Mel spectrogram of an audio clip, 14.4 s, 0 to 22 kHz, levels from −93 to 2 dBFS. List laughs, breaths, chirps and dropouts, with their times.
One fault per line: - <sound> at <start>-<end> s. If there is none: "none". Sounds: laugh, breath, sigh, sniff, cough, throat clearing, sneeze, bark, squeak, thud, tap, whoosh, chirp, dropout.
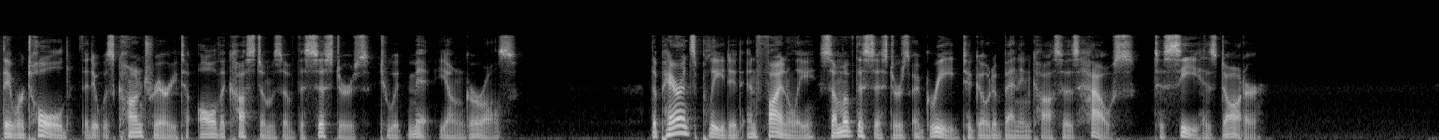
none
